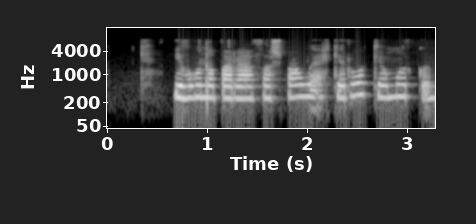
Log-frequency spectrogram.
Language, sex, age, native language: Icelandic, female, 11, Icelandic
